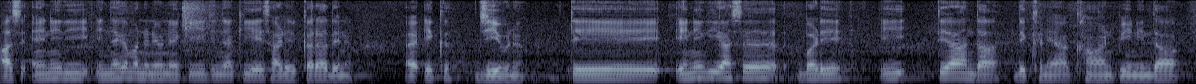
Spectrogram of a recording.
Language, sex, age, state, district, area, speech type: Dogri, male, 18-30, Jammu and Kashmir, Jammu, urban, spontaneous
